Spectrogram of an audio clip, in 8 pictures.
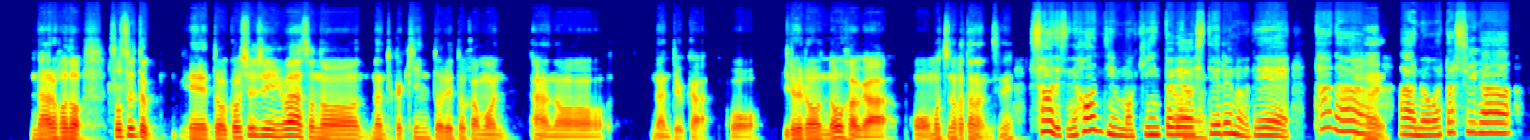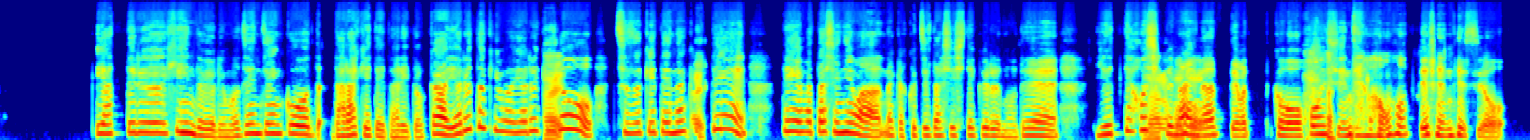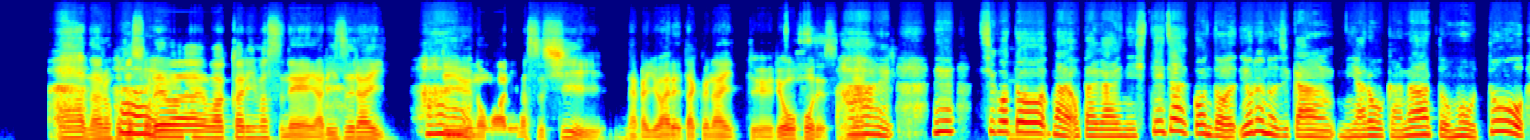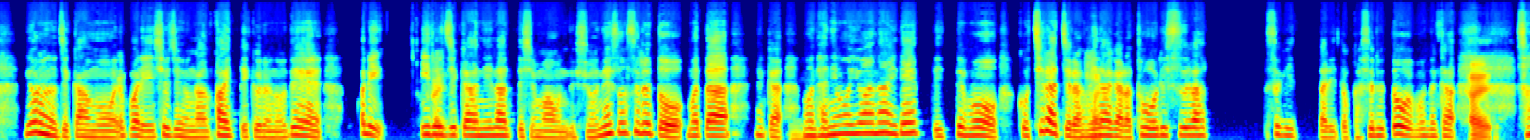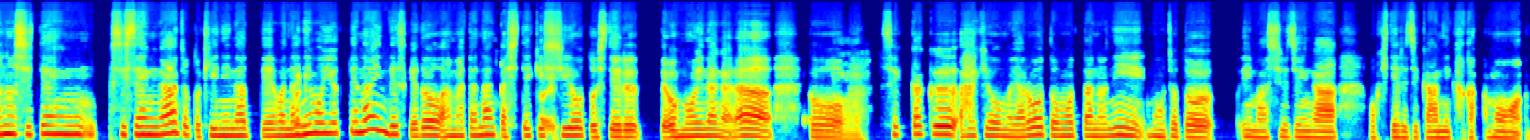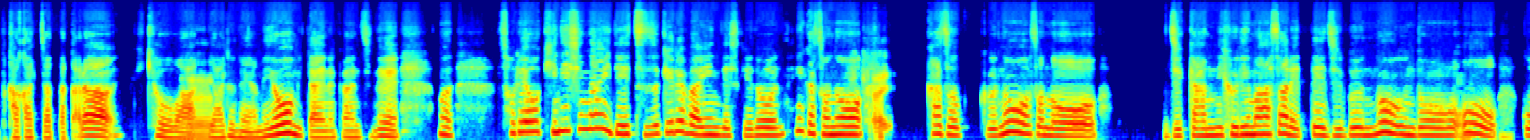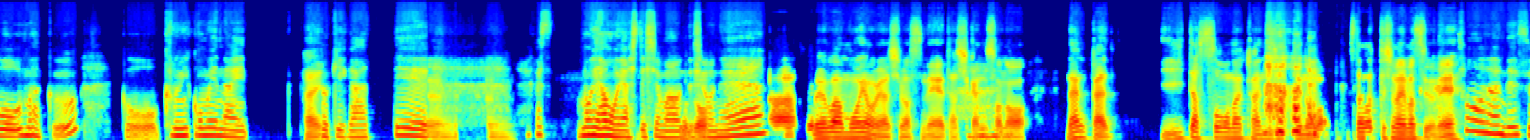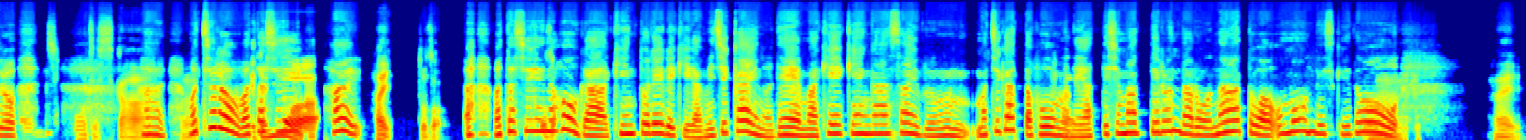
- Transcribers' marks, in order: other background noise; laughing while speaking: "本心では思ってるんですよ"; laugh; laugh; laughing while speaking: "はい"; chuckle; other noise
- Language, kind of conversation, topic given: Japanese, advice, 家族の都合で運動を優先できないとき、どうすれば運動の時間を確保できますか？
